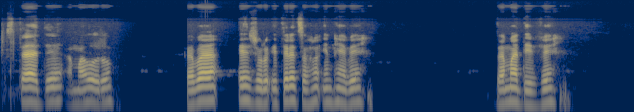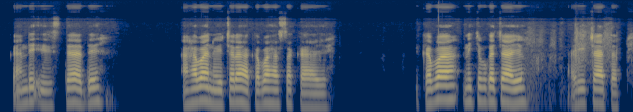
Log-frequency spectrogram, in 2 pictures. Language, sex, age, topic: Kinyarwanda, male, 25-35, government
